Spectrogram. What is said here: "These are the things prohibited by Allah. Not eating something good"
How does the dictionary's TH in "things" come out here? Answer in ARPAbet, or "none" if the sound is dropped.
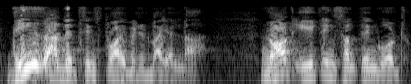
T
